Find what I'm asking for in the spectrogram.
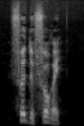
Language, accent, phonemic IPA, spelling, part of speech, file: French, France, /fø d(ə) fɔ.ʁɛ/, feu de forêt, noun, LL-Q150 (fra)-feu de forêt.wav
- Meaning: forest fire, wildfire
